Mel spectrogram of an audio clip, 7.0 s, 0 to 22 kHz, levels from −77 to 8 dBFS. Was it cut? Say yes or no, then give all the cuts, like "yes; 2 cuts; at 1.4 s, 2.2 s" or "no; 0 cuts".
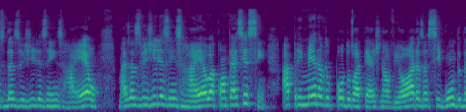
yes; 2 cuts; at 4.9 s, 5.3 s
